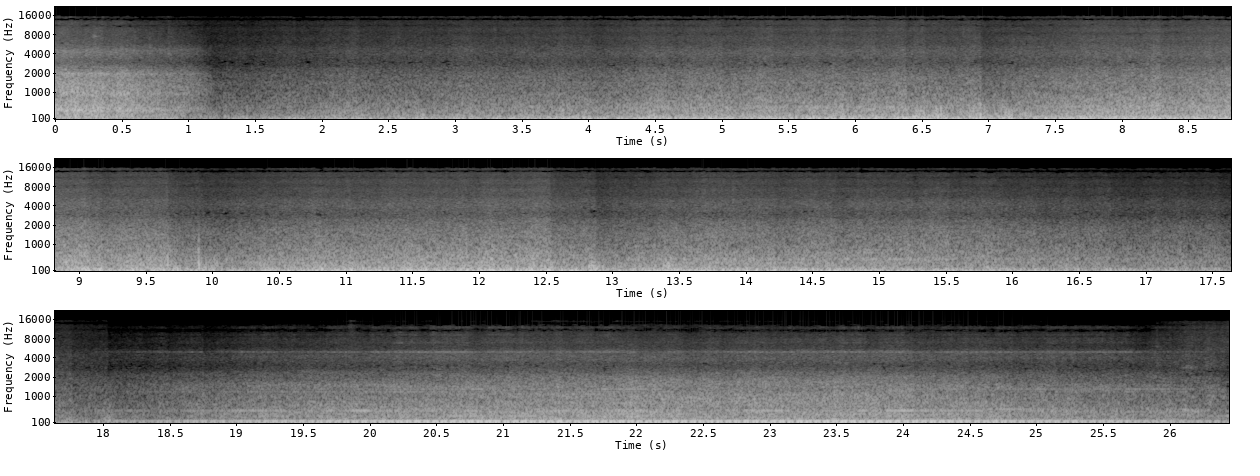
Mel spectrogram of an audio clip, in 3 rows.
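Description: Wind buffeting the microphone over the rush of water from a boat's wake, with a low rumble underneath. About 18 seconds in it gives way to a steadier, louder low drone with a faint thin tone above it.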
